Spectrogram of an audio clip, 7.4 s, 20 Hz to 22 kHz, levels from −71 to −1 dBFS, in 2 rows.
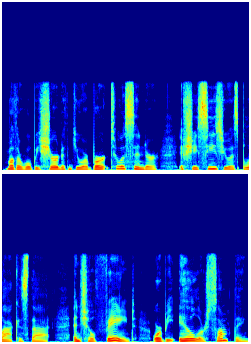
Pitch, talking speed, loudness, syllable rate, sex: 195 Hz, 225 wpm, -18 LUFS, 5.2 syllables/s, female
